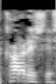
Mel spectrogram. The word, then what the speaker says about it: Kardashev: Because when I listen to it, how's it pronounced? The Kardashev? – The Kardashev scale. – Kardashev, okay, thank you.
